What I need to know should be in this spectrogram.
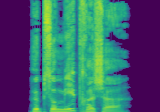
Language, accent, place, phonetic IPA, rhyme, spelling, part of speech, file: German, Germany, Berlin, [hʏpsoˈmeːtʁɪʃɐ], -eːtʁɪʃɐ, hypsometrischer, adjective, De-hypsometrischer.ogg
- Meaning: inflection of hypsometrisch: 1. strong/mixed nominative masculine singular 2. strong genitive/dative feminine singular 3. strong genitive plural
